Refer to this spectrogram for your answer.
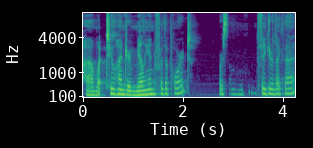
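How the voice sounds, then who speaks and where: In a Canadian accent, a woman speaks at a moderate pace and medium pitch. Her tone is dark and mellow, with ordinary pitch variation. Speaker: city councillor. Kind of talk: council meeting questioning. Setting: council chamber, televised meeting.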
